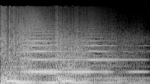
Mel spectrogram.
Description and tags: screechy guitar thing
A random sound from the guitar.
distortion, effect, electric, guitar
